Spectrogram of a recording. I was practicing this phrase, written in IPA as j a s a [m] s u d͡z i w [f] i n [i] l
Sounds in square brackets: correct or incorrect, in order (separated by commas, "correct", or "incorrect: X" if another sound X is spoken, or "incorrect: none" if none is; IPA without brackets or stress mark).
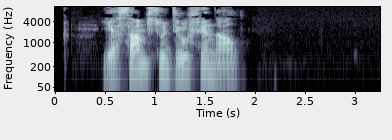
correct, correct, incorrect: a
